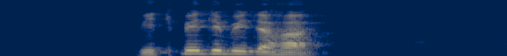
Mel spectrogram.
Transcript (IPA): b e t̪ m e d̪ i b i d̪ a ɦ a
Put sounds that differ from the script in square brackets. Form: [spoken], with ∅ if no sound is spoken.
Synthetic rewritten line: b [i] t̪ m e d̪ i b i d̪ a ɦ a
